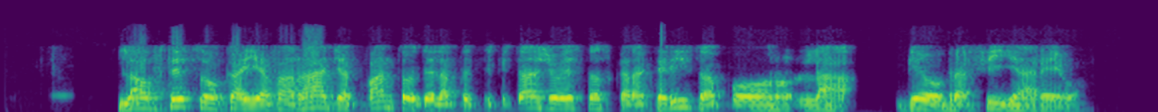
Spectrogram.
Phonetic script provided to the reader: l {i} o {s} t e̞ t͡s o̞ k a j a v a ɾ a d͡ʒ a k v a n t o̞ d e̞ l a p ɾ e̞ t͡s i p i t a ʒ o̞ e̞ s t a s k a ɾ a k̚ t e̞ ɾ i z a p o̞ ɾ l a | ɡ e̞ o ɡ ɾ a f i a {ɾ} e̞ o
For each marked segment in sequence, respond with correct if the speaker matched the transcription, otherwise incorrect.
incorrect: a, incorrect: f, correct

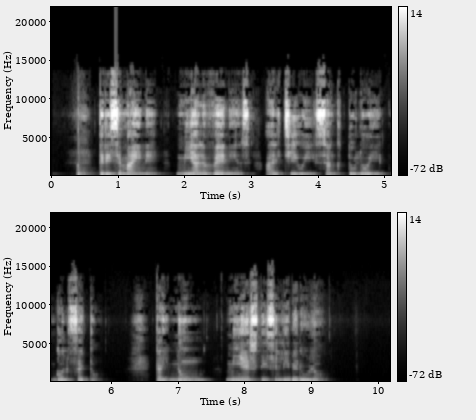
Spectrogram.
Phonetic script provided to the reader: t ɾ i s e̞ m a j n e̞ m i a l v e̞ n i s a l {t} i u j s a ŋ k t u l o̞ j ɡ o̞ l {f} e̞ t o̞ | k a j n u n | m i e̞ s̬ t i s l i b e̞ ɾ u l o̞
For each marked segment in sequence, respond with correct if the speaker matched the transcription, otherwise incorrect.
incorrect: t͡ʃ, correct

